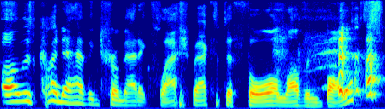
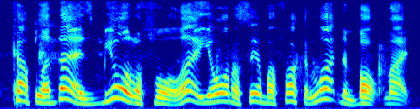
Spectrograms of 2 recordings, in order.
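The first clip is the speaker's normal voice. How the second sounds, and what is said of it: Russell Crowe's Zeus accent impression. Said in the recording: “after his Con the Fruity accent on Thor”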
